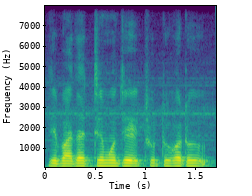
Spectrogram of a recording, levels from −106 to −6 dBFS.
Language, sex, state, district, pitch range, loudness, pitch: Bengali, male, Tripura, West Tripura, 130-135 Hz, -16 LUFS, 130 Hz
